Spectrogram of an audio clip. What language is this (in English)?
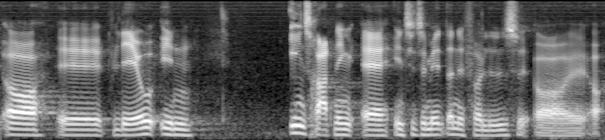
Danish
